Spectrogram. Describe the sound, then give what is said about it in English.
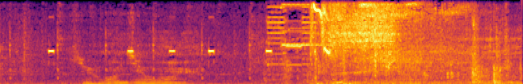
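A sliding door to an armory opens with a smooth mechanical whoosh that swells and lingers, following a short humming electronic tone a few seconds earlier. “Madeline grins and pats Sam's shoulder as the door slides open.”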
